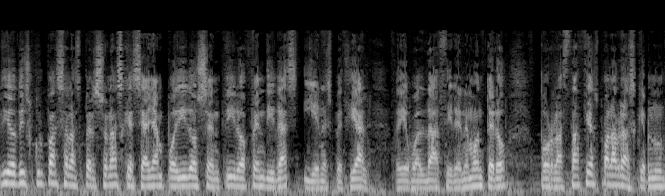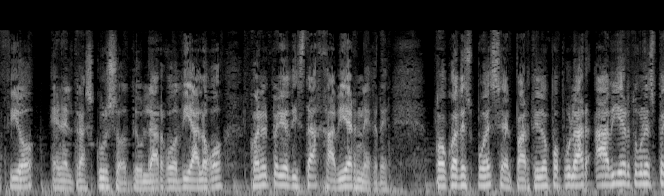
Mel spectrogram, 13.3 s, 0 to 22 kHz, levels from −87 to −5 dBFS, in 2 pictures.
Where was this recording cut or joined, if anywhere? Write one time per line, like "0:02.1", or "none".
0:04.0
0:06.5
